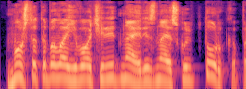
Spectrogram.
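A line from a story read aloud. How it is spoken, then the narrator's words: Squealing. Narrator (Russian): провизжал Оливье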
